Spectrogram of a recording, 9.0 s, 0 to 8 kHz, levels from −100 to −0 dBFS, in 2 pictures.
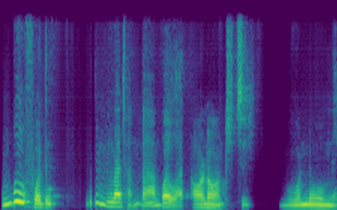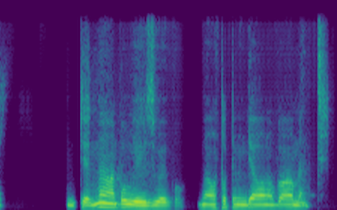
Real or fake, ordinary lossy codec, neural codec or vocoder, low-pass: fake; none; codec, 16 kHz, 0.5 kbps, X-Codec, HuBERT features, trained on general audio; 7.2 kHz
